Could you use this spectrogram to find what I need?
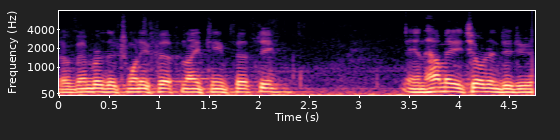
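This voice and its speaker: A man's medium-pitched, flat monotone at a moderate pace, broken by long, frequent pauses, with audible room echo and noticeable background noise. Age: 70s. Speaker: oral history interviewer. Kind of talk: oral history interview. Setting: public library.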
